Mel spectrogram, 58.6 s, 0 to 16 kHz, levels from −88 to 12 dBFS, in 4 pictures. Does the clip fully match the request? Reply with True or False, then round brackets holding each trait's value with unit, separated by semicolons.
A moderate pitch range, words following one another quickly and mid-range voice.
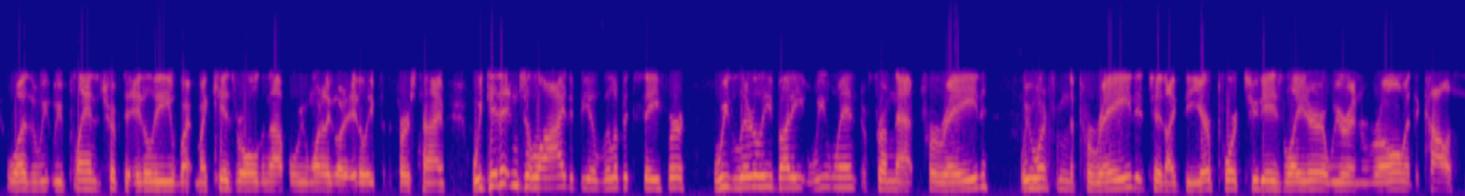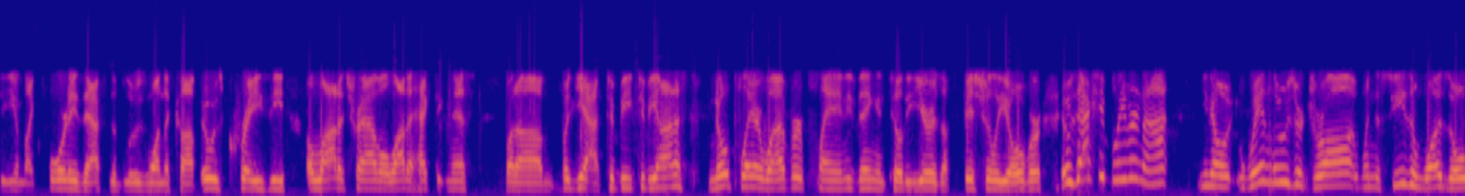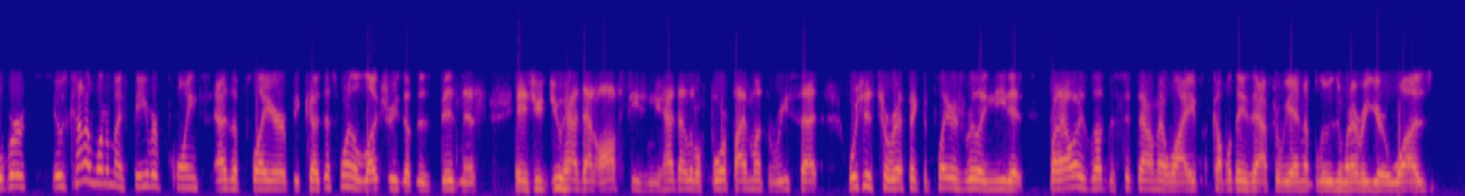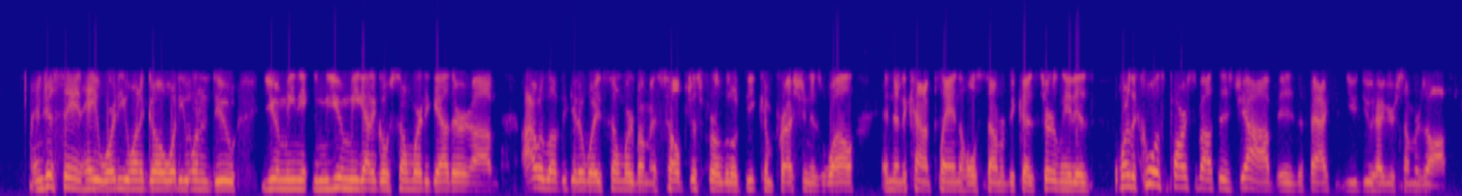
True (3.5 semitones; 270 wpm; 160 Hz)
